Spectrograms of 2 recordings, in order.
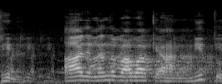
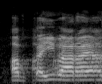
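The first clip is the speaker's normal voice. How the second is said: ordinary delivery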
